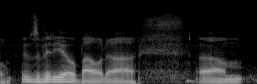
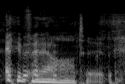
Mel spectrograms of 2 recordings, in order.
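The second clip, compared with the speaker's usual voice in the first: posh English "I fahted"; clipped posh Brit; mock English accent; 3 semitones lower than usual. Friend mocking English sophistication, posh English accent. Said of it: "If you hear the English accent".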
